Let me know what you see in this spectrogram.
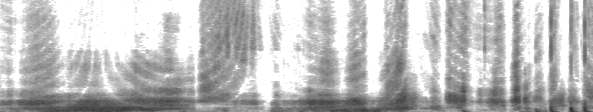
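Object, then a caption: Hardcover notebook, cloth-wrapped cardboard cover. Fingertips and short nails scratch and tap the front cover of a medium-size blue hardcover notebook, its cardboard cover wrapped in cloth or paper, held upright in both hands. For the first few seconds there is a soft, continuous scratching rustle. It then breaks into quick, uneven, dull taps toward the end.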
